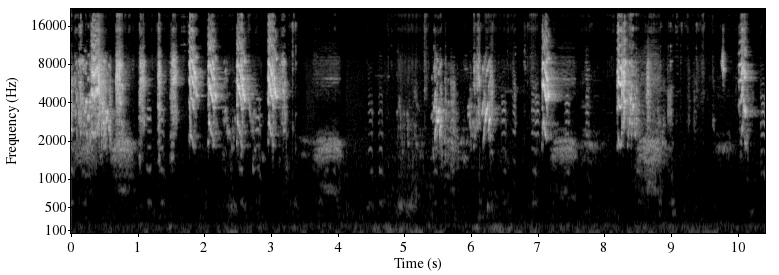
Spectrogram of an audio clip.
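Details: Finches chirping as they play: rapid clusters of sharp high chirps in repeated bursts, with pauses and a few lower nasal notes between.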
